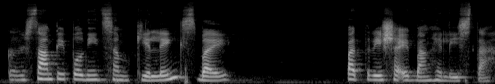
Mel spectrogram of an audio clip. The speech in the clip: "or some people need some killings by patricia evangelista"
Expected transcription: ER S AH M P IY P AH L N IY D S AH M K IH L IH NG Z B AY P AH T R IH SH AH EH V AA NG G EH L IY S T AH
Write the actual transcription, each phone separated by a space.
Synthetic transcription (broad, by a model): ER S AH M P IY P AH L N IY D S AH M K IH L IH NG S B AY P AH T R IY SH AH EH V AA NG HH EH L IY S T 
